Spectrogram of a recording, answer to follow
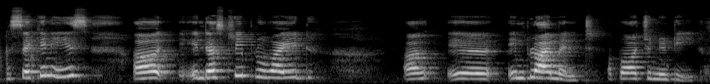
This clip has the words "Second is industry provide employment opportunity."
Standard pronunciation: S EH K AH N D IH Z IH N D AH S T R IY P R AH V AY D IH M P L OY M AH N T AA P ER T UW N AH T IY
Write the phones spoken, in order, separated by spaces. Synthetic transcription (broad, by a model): S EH K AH N D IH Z IH N D AH S T R IY P R AH V AY D IH M P L OY M AH N T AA P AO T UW N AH T IY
